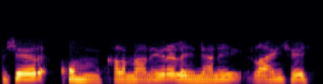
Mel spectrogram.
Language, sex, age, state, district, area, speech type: Bodo, male, 45-60, Assam, Chirang, rural, conversation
